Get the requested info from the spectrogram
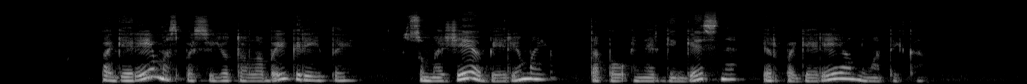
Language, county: Lithuanian, Kaunas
